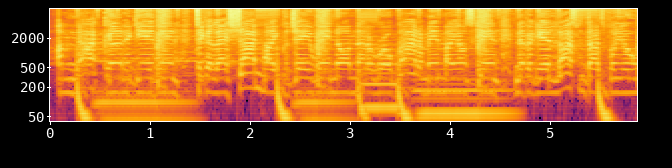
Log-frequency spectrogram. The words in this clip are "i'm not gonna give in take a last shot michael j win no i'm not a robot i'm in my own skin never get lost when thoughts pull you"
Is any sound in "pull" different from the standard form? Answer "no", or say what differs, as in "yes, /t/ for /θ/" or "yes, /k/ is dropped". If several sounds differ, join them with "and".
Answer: yes, /f/ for /p/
